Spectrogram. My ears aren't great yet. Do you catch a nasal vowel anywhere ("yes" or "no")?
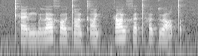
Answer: yes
